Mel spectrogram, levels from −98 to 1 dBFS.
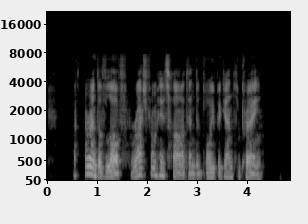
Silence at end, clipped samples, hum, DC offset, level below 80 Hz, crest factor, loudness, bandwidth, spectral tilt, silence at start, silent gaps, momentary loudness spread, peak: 0.55 s; under 0.1%; none; under 0.1%; -82 dBFS; 20 dB; -43 LUFS; 8 kHz; -4 dB/octave; 0.05 s; 0.21-0.52 s; 9 LU; -24 dBFS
